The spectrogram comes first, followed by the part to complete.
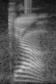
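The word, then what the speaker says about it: کیا: Okay, so how to pronounce this word in Urdu? Kya, kya, kya.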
